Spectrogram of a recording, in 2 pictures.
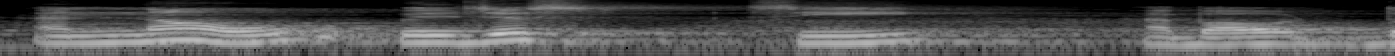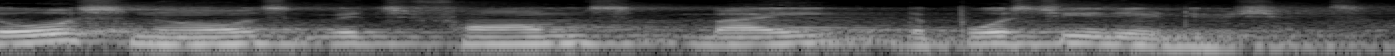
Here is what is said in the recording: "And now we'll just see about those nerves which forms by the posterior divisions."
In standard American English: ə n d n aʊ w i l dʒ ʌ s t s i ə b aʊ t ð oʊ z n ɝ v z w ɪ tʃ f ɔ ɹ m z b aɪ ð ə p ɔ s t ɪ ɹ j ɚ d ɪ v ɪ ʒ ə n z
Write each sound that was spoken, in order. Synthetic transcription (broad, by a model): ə n d n aʊ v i l dʒ ʌ s t s i ə b aʊ t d oʊ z n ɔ z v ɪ tʃ f ɔ ɹ m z b aɪ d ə p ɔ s t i ɹ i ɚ d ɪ v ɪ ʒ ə n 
